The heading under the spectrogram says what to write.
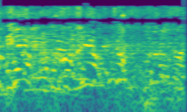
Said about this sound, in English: Julian Francis, former opponent of Mike Tyson, just one punches a guy. And you can always tell not only by the sound of the impact, but the reaction of the crowd, how that goes.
